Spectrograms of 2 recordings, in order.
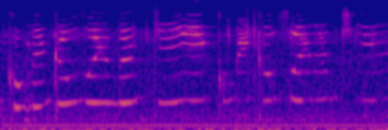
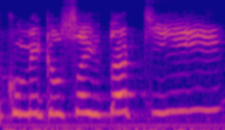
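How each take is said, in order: First: Much higher, thin squeaky voice. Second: Said in the usual way. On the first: Acted. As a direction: squeak the question up high. Repeats question in changed voice. (voz fininha e aguda)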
